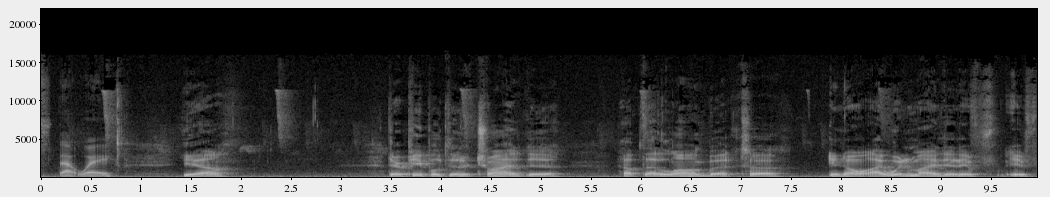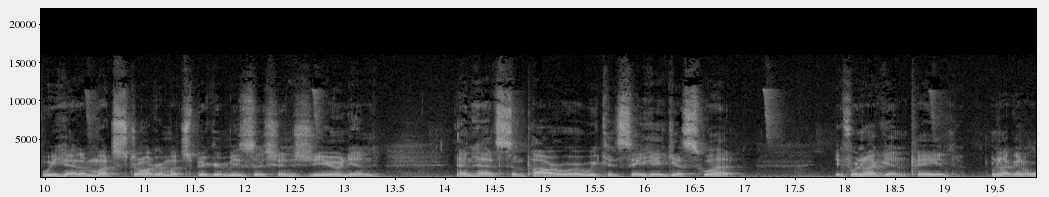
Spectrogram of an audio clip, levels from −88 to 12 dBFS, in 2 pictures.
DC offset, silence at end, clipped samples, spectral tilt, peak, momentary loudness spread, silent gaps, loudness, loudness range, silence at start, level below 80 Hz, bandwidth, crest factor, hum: under 0.1%; 0 s; under 0.1%; -4.5 dB/octave; -8 dBFS; 18 LU; none; -21 LUFS; 4 LU; 0 s; -36 dBFS; 15.5 kHz; 14 dB; none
